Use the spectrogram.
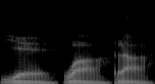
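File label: "yewara", concatenated syllables; Affixing experiment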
